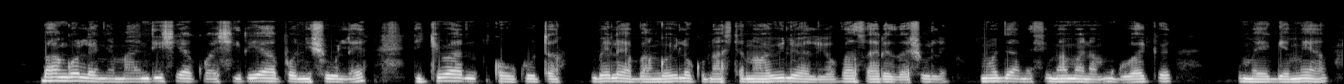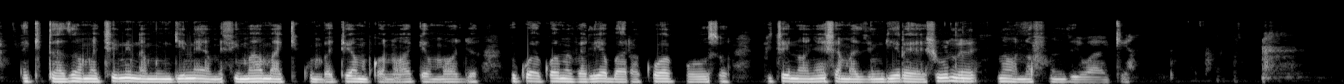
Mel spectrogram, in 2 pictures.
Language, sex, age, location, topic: Swahili, male, 18-24, Mombasa, education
